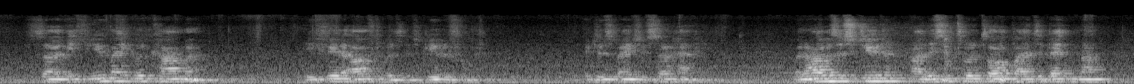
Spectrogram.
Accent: London, United Kingdom

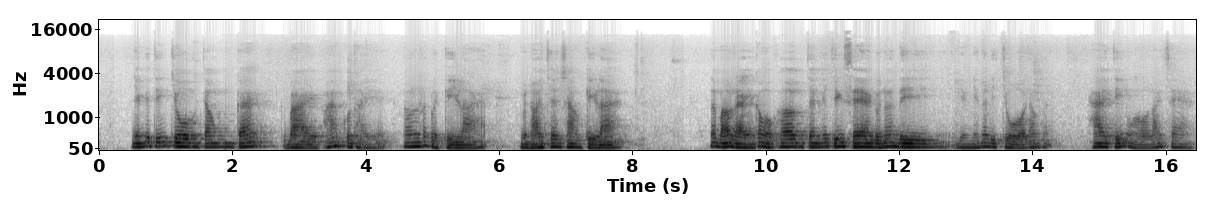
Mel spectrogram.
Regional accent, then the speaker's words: Mekong Delta, Vietnam; born there; Tại mình sinh ở miền Tây Nam Bộ mà.

